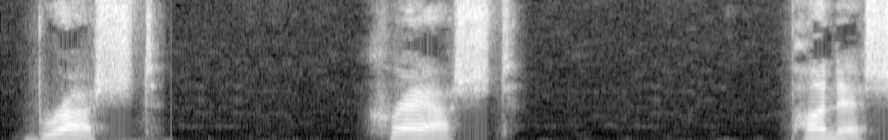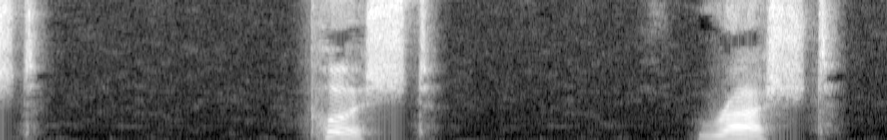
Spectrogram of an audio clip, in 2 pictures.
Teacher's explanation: Ed is pronounced like T after verbs ending with an sh sound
